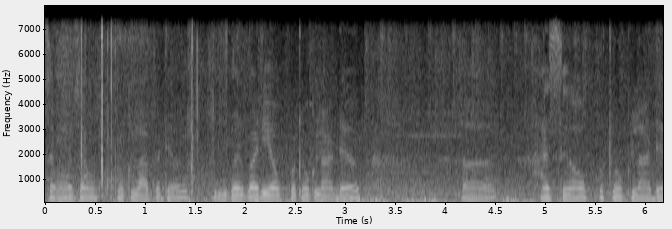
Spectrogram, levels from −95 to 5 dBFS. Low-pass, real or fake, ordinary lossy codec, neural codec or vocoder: 7.2 kHz; real; none; none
